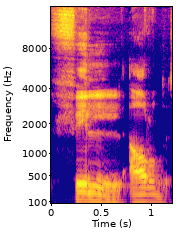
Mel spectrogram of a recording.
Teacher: And when we continue what comes before it, we say fil ard, skipping this hamzat al-wasl.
